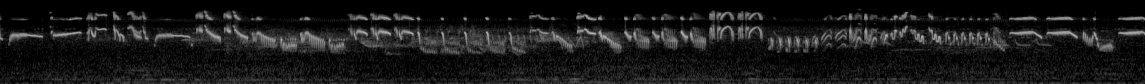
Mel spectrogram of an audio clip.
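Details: A lark singing in a meadow pours out an unbroken, high-pitched song of rapid trills, slurred whistles and chirps, with no pauses throughout and no other clear sounds.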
